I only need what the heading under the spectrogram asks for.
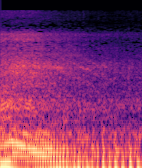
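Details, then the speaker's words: Bajaj Avenger single-cylinder engine revved after engine oil fill: crisp, even exhaust pulses on throttle blips, no rattle or misfire; engine sound healthy, normal revving. "तो दोस्तों देखिए इसका engine का sound जो है बिल्कुल सही है जितना रहना चाहिए बिल्कुल सही"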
